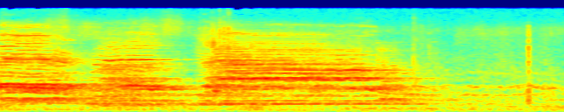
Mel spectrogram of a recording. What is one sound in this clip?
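A group of young children sing together in an echoing hall.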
